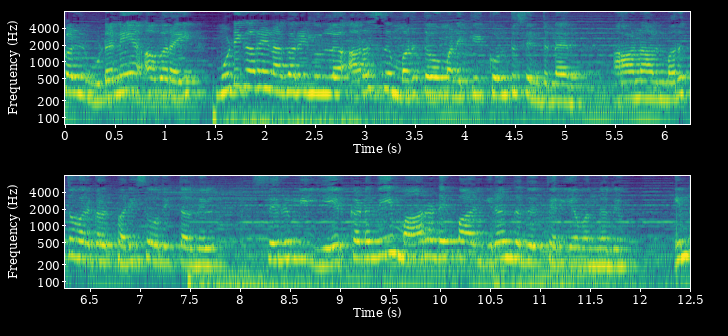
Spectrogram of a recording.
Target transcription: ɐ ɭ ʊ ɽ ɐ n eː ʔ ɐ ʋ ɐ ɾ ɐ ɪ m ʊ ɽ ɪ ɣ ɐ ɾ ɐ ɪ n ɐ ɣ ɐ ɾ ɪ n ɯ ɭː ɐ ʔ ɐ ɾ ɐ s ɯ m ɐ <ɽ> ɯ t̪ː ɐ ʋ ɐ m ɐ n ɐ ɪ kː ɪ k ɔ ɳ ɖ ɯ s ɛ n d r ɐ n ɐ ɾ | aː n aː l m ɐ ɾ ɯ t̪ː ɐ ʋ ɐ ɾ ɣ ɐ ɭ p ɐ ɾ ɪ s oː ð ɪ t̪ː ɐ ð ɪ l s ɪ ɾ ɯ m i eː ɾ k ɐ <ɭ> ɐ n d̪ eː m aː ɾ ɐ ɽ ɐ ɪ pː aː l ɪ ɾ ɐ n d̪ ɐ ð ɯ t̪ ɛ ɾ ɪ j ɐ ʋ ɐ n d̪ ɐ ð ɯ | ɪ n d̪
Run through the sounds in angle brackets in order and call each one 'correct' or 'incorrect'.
incorrect, incorrect

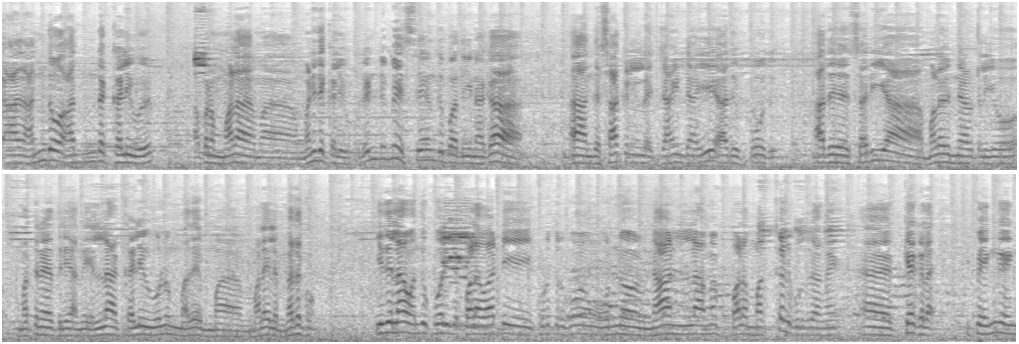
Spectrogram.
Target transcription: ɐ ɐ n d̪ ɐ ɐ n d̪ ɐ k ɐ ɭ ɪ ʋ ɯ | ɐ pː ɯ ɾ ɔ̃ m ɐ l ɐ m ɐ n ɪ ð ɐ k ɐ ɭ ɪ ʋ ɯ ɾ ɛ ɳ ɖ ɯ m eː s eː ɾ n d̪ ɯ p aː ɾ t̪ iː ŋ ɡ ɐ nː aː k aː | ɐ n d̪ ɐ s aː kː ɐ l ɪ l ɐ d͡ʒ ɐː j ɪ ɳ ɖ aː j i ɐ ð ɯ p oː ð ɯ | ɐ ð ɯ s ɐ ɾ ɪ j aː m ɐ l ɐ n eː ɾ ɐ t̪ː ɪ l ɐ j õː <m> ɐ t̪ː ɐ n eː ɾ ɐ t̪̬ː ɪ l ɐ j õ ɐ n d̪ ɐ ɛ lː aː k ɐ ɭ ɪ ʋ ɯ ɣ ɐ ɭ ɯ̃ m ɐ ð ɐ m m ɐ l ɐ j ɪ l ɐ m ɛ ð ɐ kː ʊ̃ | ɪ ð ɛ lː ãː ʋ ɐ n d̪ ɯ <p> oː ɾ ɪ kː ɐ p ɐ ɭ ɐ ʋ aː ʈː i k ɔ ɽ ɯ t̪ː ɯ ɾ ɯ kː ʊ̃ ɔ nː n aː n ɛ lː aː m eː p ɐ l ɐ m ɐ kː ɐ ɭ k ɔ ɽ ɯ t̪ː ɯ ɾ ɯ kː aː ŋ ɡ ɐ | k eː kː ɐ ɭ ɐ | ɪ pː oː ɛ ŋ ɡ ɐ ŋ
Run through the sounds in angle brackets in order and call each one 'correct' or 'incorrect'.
correct, incorrect

